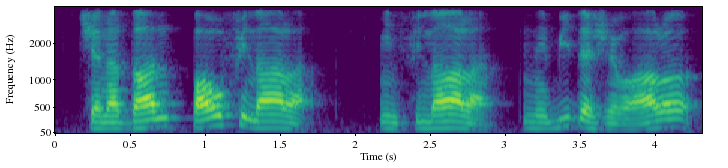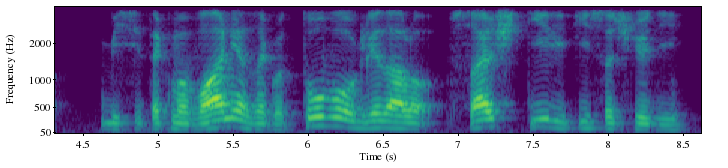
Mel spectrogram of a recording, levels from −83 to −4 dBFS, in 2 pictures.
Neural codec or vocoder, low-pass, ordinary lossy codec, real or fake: none; 3.6 kHz; Opus, 64 kbps; real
